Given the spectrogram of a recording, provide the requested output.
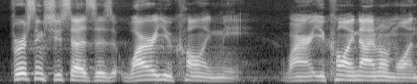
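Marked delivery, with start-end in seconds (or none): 1.2-4.1 mock-angry voice, imitated anger. Retelling mom's first words on the phone after a leg injury, imitating an angry mom. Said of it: "Starts getting angry at me".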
